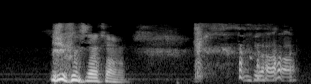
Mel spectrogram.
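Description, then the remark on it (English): A person sneezes: a drawn-out voiced build-up, then a sharp, hissing burst of breath and a trailing voiced tail, moderately loud and heard alone. “God bless you, by the way.”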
